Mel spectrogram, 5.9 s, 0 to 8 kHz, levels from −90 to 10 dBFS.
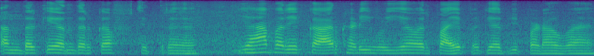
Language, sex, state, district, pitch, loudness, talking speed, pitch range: Hindi, female, Uttarakhand, Uttarkashi, 165 Hz, -18 LUFS, 200 wpm, 155-170 Hz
